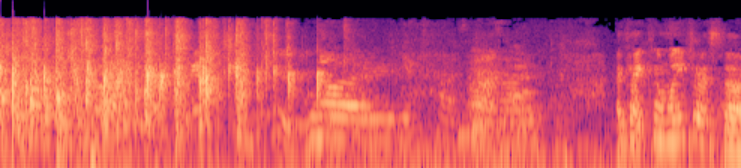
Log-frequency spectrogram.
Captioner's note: applause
